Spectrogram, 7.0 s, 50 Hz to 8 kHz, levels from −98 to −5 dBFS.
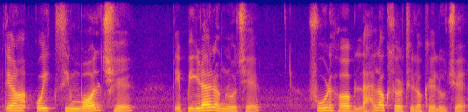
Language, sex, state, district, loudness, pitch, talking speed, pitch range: Gujarati, female, Gujarat, Valsad, -20 LUFS, 165 Hz, 120 wpm, 145-180 Hz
